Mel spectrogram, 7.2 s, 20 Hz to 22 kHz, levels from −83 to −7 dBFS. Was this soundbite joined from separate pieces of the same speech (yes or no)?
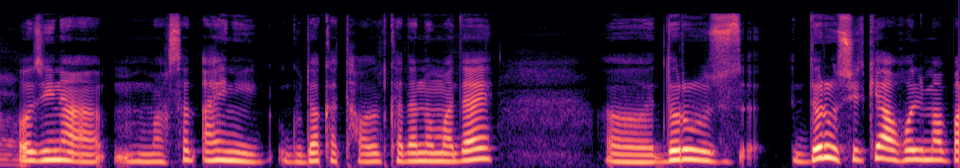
no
